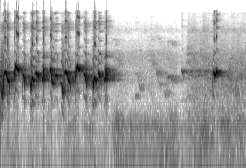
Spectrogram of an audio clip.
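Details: Yellow-vented bulbul, singing vigorously as bait for other bulbuls, opens with a quick string of bubbly rising and falling whistles, then falls to a soft thin drawn-out note and a single loud chirp.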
